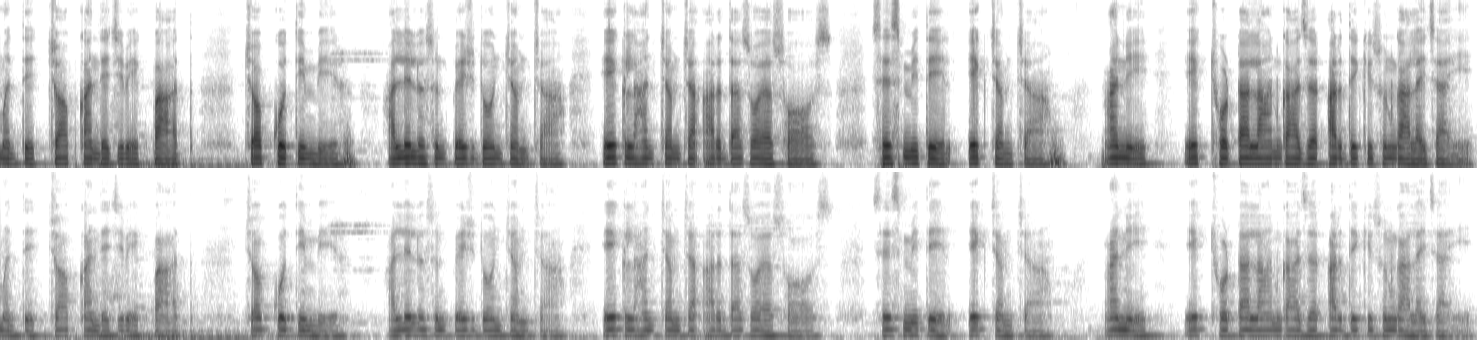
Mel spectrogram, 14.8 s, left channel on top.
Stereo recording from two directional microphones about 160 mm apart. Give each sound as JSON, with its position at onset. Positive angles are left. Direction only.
{"t": 0.0, "sound": "speech", "side_deg": 40}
